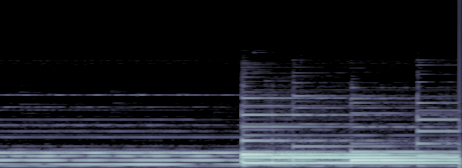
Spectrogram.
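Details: Sustained ringing tones of ambient music, like a singing bowl, swelling in louder after a couple of seconds, with no animal calls heard.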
